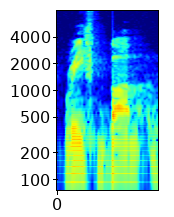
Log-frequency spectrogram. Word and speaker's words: ReefBum: Help Reef Brum, can't even pronounce my own name, Reef Bum Grill.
